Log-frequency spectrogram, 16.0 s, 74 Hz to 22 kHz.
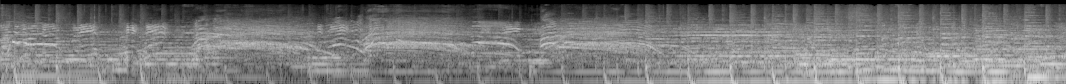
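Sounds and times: children shouting and cheering: 0.0 - 11.4
music with steady beat: 7.6 - 16.0.

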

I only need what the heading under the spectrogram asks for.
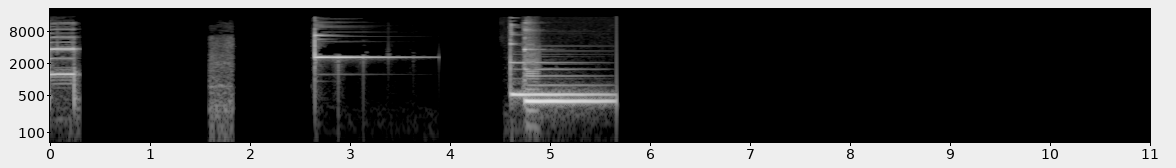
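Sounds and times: bright ding chime: 4.6 - 5.7.

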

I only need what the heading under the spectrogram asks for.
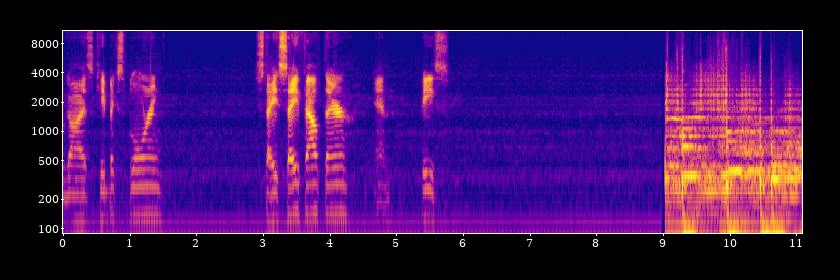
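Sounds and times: steady low hum: 0.0 - 10.2.

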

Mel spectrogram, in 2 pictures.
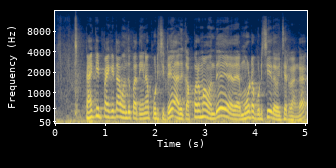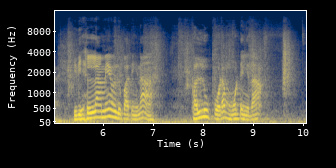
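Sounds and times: person speaking: 0.3 - 9.5.

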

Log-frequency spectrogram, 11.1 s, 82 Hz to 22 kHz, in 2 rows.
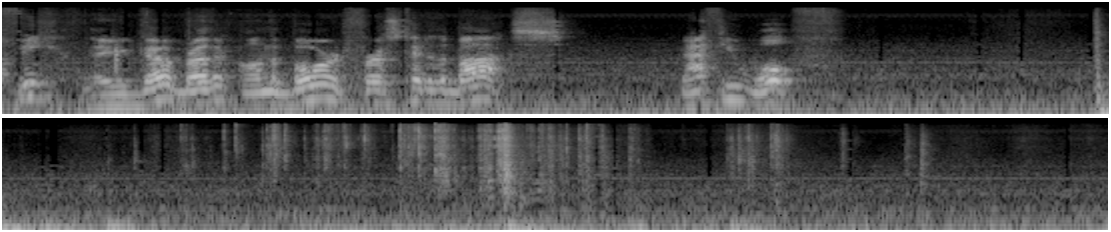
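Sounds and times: cards rustling: 6.2 - 10.3.

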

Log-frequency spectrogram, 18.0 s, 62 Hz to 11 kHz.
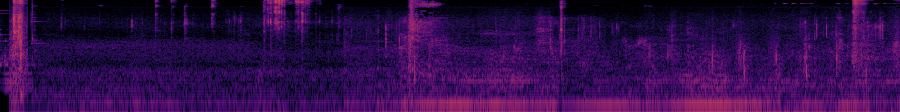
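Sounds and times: steady low rumble: 0.5 - 18.0.

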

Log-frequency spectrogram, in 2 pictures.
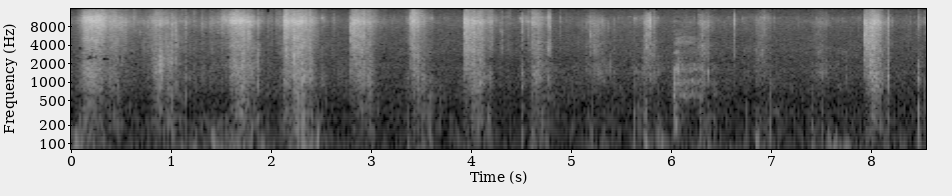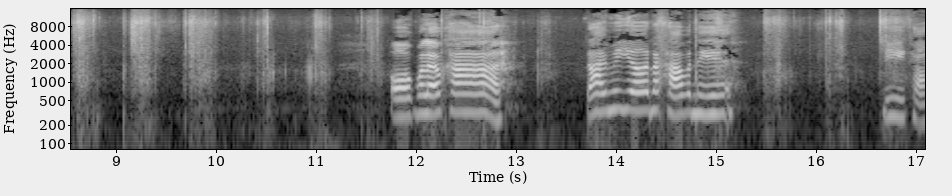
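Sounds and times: footsteps on snow and forest floor: 0.0 - 17.0.

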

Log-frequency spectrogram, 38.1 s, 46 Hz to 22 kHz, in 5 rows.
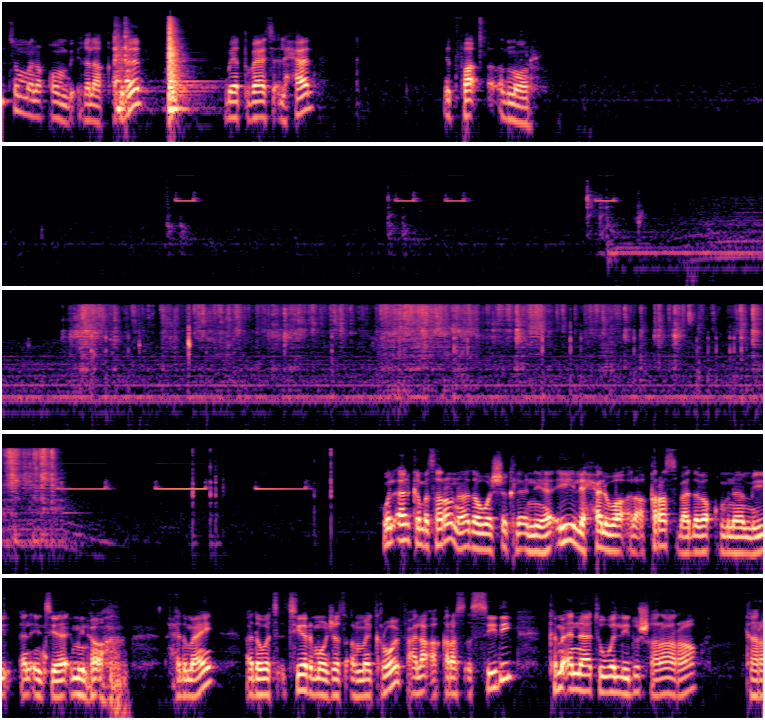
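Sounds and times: microwave oven beeping: 13.5 - 25.9
microwave oven humming: 13.6 - 23.8
crackle of electrical sparks: 15.8 - 23.5.

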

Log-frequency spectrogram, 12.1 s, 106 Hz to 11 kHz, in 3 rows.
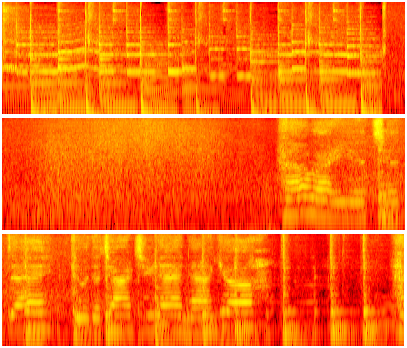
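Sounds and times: ocean surf: 3.5 - 12.0
wind: 3.8 - 12.0.

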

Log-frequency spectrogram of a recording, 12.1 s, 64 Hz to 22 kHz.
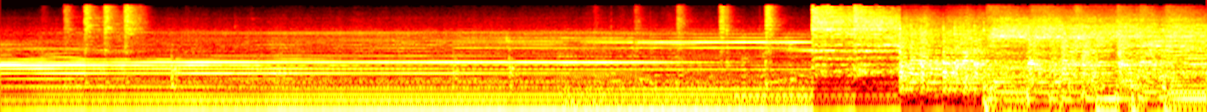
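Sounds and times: steady low drone: 0.0 - 8.4
electric guitar chord ringing: 0.0 - 12.0.

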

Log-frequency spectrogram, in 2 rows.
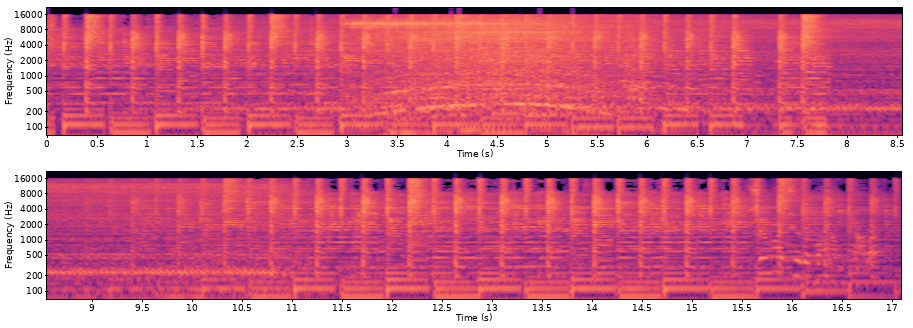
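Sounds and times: background music with steady beat: 0.0 - 17.0
forklift engine revving: 0.5 - 13.3.

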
